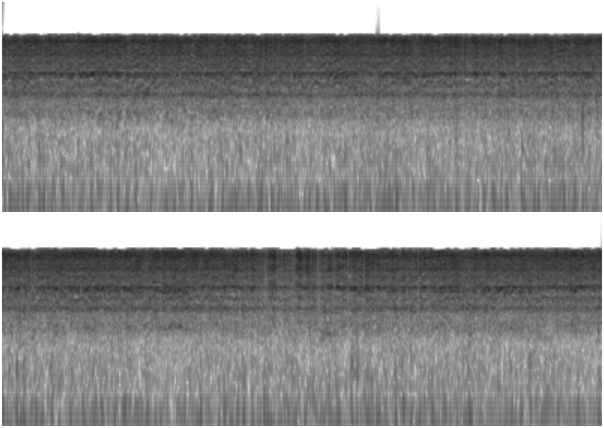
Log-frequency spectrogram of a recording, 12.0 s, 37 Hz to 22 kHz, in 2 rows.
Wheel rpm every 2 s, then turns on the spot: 220, 210, 220, 210, 220, 210.
none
